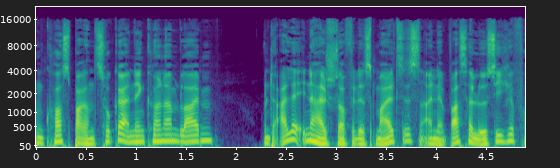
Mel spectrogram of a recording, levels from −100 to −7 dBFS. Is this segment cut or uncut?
uncut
